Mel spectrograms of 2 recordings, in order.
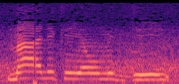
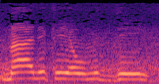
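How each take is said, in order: No difference in how they are said.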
